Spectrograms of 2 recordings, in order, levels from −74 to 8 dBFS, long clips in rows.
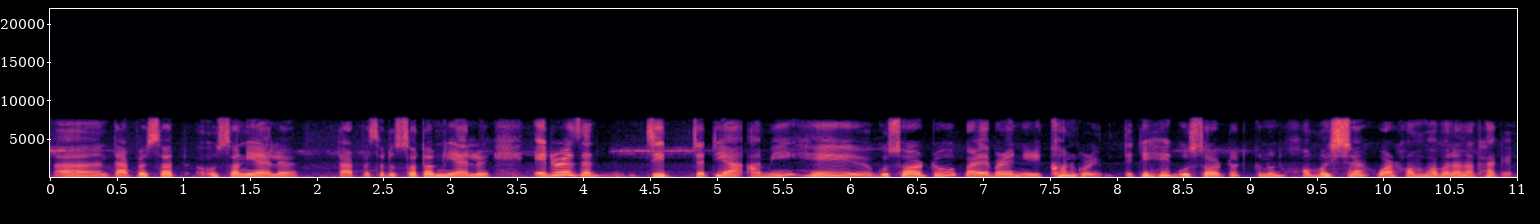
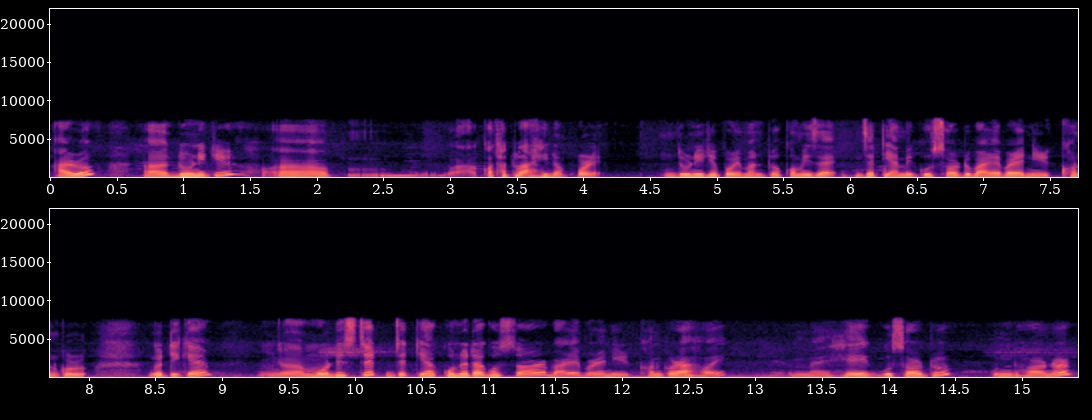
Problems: background sounds at intervals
